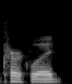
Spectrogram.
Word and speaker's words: Kirkwood: I mean, you had late in the race, you had David Malukas and Kyle Kirkwood. Am I saying that right? Yeah. Yes.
